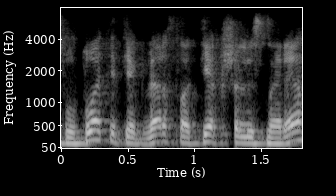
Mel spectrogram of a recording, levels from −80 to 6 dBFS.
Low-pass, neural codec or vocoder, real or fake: 7.2 kHz; none; real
